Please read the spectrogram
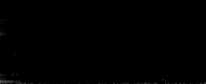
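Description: Near silence: room tone in a pause between spoken phrases, with one faint click about one and a half seconds in.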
